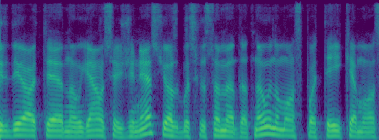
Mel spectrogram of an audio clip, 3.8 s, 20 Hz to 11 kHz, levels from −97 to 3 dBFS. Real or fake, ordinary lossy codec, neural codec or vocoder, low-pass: fake; Opus, 32 kbps; vocoder, 22.05 kHz, 80 mel bands, Vocos; 9.9 kHz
